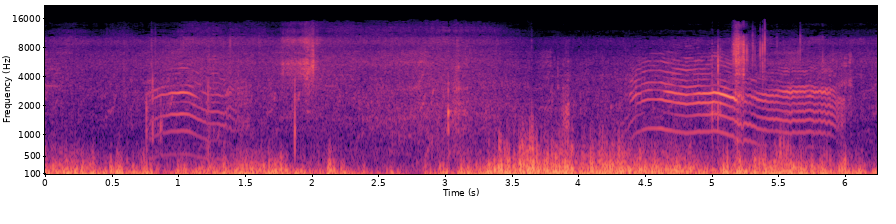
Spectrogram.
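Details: People-loving black cat in a park, eagerly nuzzling a person, filmed on a GoPro; one brief meow early, then a long quavering meow near the end, over heavy low rumbling and handling noise.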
